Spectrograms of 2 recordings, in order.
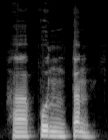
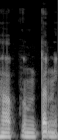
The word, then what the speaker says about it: hapunten: Kanggo ikhwan-ikihwan sadayana sareng mugi Allah Taala maparin hapunten ya. Dibacanya ha punten ini dibacanya te bukan te ya. Ha punten bukan hapunten.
